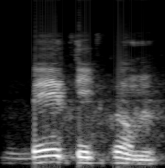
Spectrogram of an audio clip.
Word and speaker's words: ব্যতিক্রম: এবার আমি লিখি, দেখো ব্যতিক্রম, ঠিক আছে, ব্যতিক্রম। ওকে, দেখো তো পরের বর্ণে রস্বইকার আছে, সুতরাং এ হবে, ব্যতিক্রম, ব্যতিক্রম।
